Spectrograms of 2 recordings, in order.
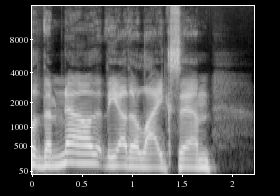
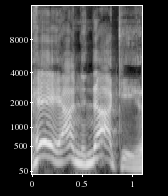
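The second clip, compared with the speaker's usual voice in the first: put-on high, youthful young kid's voice; 6 semitones higher than usual. Imitating how a game character sounds later on: Red XIII young kid voice. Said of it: "kinda young kid voice. He almost kinda sounds like, like Sonic the Hedgehog".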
